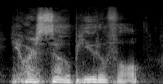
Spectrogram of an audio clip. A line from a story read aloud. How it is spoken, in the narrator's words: he puts his mouth close to my ear, and he whispers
